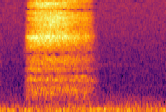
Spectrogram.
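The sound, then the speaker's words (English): A single long breath drawn in during a guided breathing exercise: a steady, soft, breathy hiss of about a second and a half, heard alone with no talk. “Breathe in”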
